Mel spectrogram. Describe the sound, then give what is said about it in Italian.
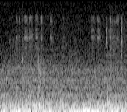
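Notes are written by hand with a pen on paper, making faint, soft scratching strokes over a quiet background. “Allora, interagire e usare, me la scrivo qua.”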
